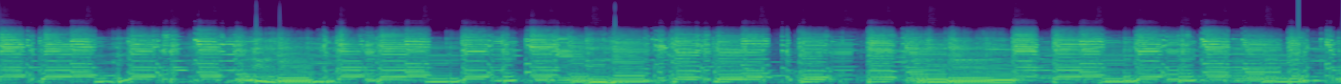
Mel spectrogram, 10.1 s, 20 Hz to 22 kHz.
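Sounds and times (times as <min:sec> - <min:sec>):
boogie partial verse progression loop in E: 0:00.0 - 0:10.0.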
